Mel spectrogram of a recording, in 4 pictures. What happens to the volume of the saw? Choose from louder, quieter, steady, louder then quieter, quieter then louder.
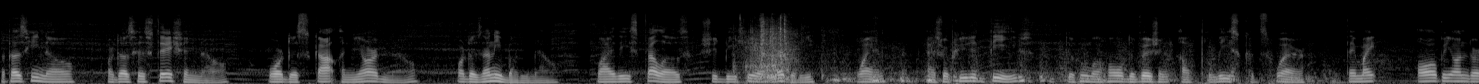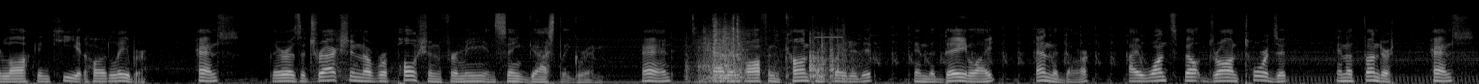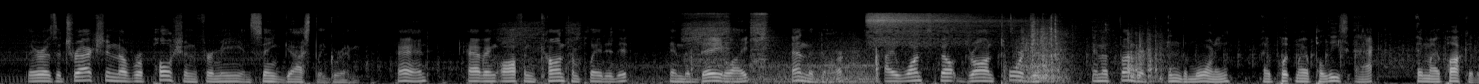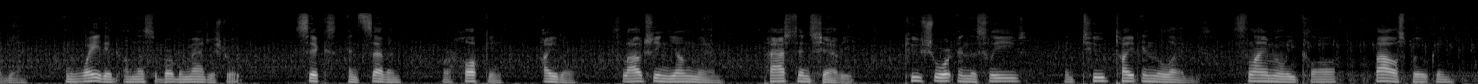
quieter.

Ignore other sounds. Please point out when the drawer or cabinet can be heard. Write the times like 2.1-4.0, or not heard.
7.3-8.4, 21.6-23.4, 39.6-41.4.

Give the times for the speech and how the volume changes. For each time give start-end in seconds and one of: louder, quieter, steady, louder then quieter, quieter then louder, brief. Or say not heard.
0.0-58.9 steady.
